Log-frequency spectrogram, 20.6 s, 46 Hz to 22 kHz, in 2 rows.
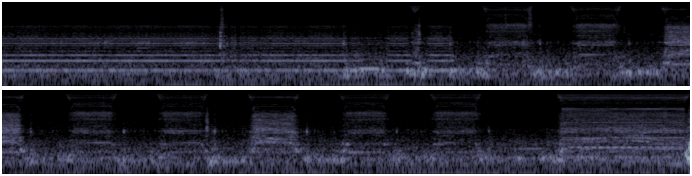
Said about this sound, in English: During the leveling, the height of the print bed is measured at 9 different points.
